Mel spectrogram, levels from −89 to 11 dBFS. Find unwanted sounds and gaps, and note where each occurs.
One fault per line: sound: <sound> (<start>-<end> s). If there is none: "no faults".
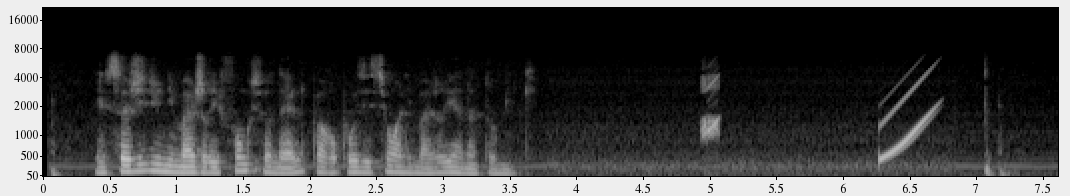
sound: laugh (4.9-5.1 s)
sound: chirp (6.3-6.8 s)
